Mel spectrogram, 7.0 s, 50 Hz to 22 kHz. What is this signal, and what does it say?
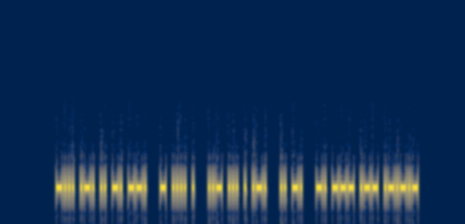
Morse code, heard as a keyed tone, about 40 wpm, 700 Hz. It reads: BRING THE USER IN NOW.
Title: Sentences from Top 1000 Words - Review Part 5 - 40wpm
